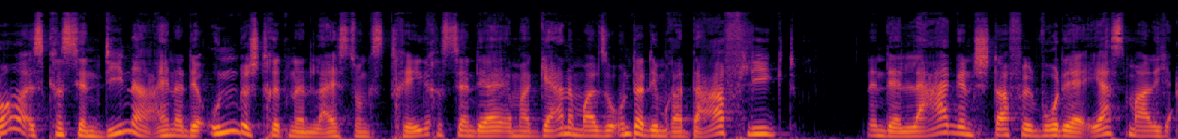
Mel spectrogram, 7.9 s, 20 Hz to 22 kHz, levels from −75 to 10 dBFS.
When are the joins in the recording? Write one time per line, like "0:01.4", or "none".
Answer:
0:02.8
0:05.8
